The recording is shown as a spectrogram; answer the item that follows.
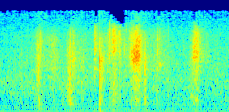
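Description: A handful of short, sharp clicks and scuffs at uneven intervals, the loudest about halfway through, over a steady low electrical hum on an old film soundtrack.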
